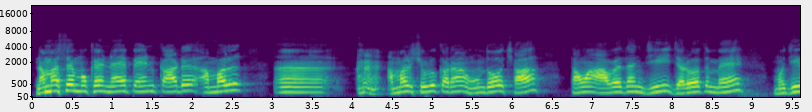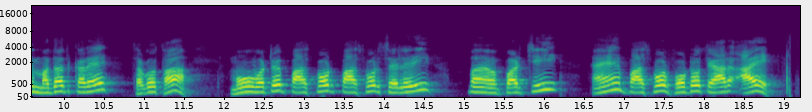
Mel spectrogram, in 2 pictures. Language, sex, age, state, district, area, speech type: Sindhi, male, 45-60, Gujarat, Kutch, urban, read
